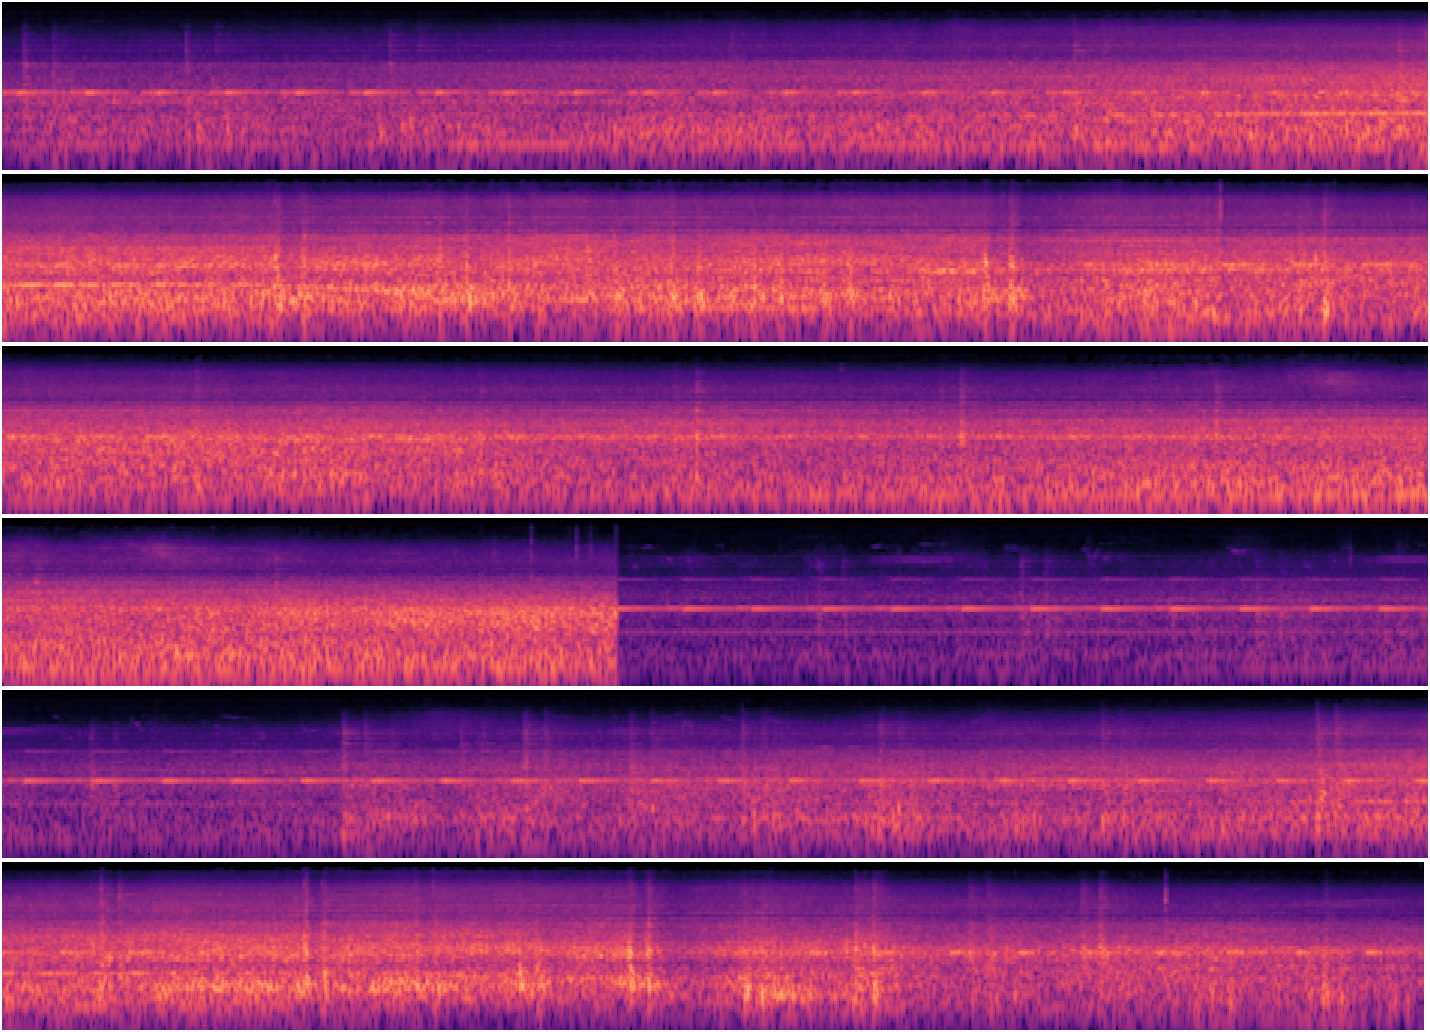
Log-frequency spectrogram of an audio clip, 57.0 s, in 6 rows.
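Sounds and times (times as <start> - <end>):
level-crossing warning bell: 0.0 - 25.4, 32.6 - 49.6, 53.1 - 57.0
diesel railcar engine passing: 0.0 - 57.0
wheels clattering over rail joints: 40.3 - 56.6.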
